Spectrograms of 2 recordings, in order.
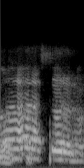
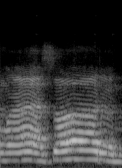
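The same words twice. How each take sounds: First: The middle vowel is said short. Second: The middle vowel is said long. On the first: The speaker calls it right. "soalnya pendek" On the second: The speaker calls it wrong.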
